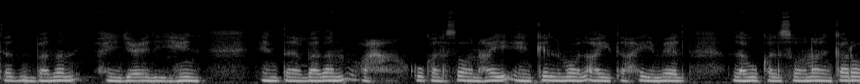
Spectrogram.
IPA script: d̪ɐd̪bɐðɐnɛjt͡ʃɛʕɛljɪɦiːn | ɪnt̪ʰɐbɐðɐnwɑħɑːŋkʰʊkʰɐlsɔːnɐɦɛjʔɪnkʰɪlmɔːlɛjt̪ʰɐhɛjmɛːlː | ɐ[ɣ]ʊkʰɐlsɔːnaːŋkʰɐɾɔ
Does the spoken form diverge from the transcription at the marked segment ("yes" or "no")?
no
